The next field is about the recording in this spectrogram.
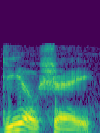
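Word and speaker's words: guilloché: inside of the locket that's called Gyo Shea and it's spelled like Gillett shet if you ever see it it's a French word it means engine-turned and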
